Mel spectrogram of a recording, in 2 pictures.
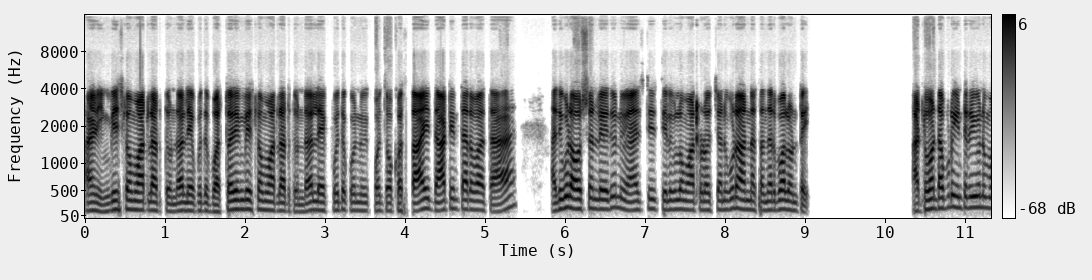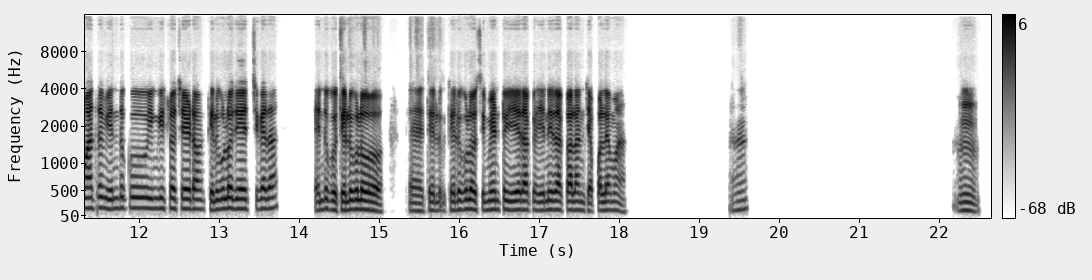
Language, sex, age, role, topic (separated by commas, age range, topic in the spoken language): Telugu, male, 25-29, guest, మీ మాతృభాష మీకు ఎలా ముఖ్యంగా అనిపిస్తుంది?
